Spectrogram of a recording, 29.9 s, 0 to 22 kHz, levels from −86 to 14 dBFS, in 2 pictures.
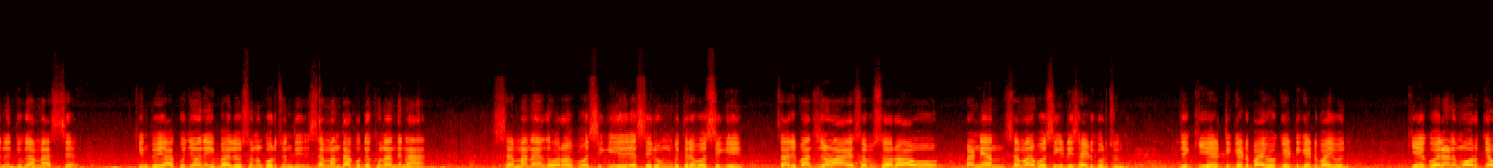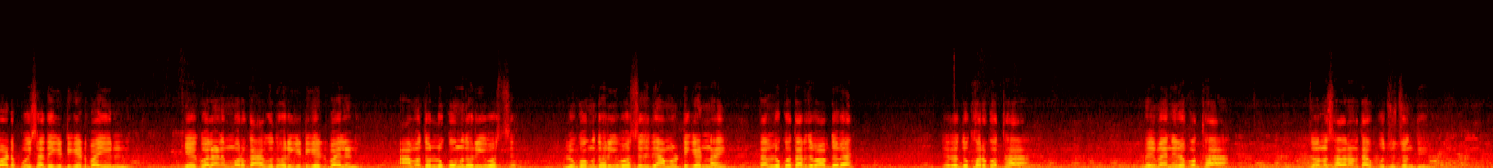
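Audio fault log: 4.45–8.62 s, call bitrate drop: the call's bandwidth estimate fell and the encoder was pushed to spend far fewer bits, consistent with a fall from about 48 kbps to roughly 16 kbps. At the low point, held for about 1.6 s, the codec quantises the sound more coarsely and trims the upper frequencies, so the audio turns muffled and rough and watery before clarity returns as the bitrate climbs back.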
